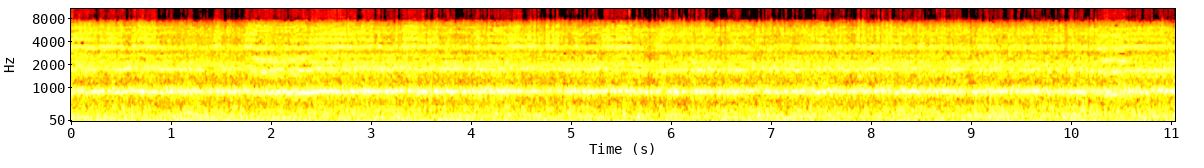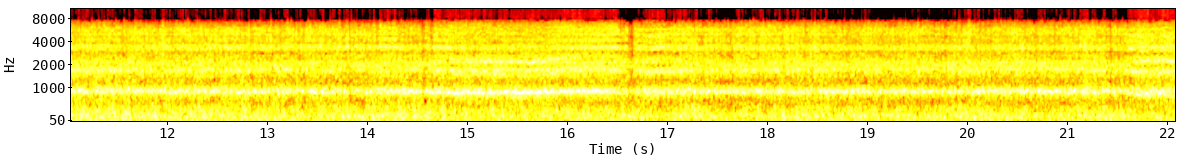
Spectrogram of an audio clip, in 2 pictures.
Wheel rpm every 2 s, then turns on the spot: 230, 230, 230, 230, 230, 230, 230, 220, 230, 240, 230.
none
